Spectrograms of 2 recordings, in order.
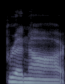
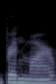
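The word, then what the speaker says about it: Bryn Mawr: remember what it was she thought it was Brena or something like that now I know that it was brinmar which is where I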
